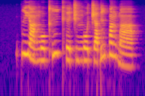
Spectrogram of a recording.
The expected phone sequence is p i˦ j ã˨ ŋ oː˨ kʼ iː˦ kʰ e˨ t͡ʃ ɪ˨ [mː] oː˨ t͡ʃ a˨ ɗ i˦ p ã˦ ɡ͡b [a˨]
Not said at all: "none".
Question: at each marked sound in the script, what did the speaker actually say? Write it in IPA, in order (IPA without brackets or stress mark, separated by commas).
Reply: ŋ, ã˨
